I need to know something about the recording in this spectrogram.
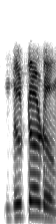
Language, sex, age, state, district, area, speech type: Bengali, male, 30-45, West Bengal, Kolkata, urban, conversation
